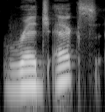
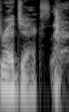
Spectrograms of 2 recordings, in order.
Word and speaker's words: regex: Jif so whatever soft G is following through here with reg X it's a funny it's a funny debate although I do have to say if you're gonna call them reg reg X's then I ask that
